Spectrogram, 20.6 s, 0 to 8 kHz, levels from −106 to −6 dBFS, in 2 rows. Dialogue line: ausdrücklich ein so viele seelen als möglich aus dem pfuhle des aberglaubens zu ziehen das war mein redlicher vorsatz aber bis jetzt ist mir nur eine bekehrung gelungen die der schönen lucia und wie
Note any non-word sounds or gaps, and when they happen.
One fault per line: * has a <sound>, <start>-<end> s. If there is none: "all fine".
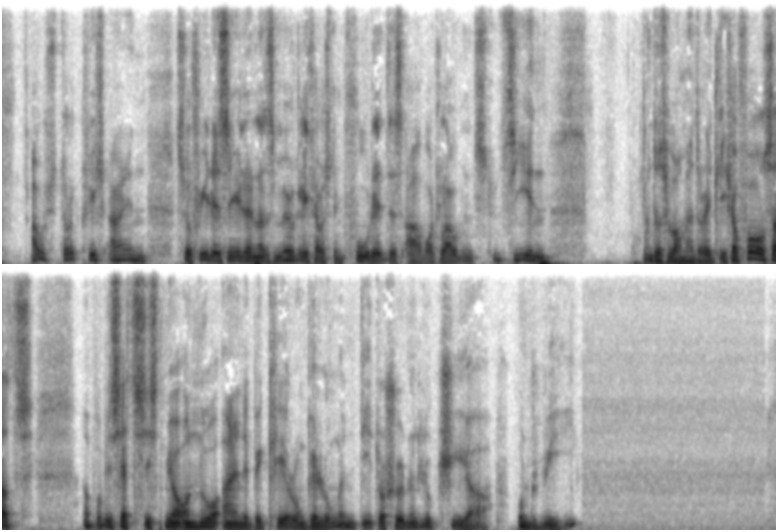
all fine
